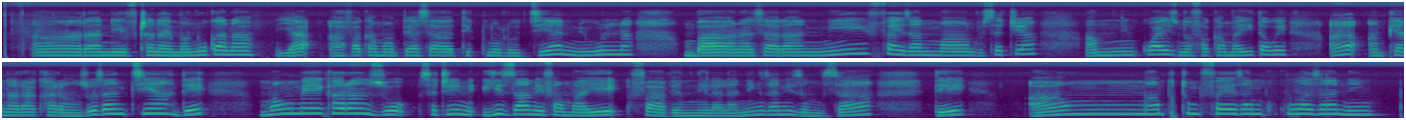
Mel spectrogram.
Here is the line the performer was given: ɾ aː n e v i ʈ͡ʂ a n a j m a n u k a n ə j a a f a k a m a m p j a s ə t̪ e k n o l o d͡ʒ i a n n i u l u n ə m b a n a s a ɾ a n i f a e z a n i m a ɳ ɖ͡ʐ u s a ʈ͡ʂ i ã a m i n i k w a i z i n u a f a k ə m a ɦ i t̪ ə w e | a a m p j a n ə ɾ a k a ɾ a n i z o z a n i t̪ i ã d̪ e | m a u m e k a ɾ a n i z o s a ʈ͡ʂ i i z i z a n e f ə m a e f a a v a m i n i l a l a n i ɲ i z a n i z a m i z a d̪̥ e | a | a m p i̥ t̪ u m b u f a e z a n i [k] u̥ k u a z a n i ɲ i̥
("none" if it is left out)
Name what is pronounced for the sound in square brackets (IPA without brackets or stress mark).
k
